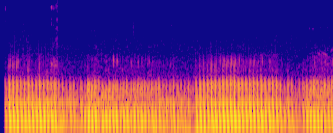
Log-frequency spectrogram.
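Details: Domestic cat lying in a classic loaf pose, purring steadily: a low, continuous rumbling purr with a fast regular pulse, briefly pausing for a breath midway.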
